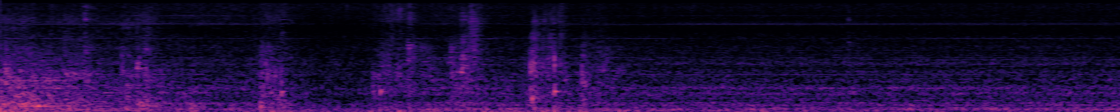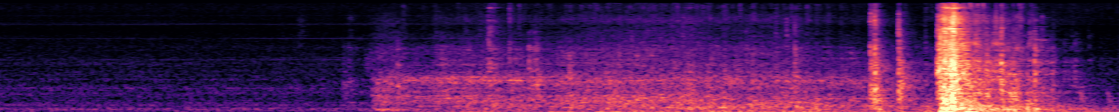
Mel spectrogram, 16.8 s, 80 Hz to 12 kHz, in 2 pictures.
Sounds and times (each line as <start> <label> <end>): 0.0 very old elevator 3.0
10.2 very old elevator 16.7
